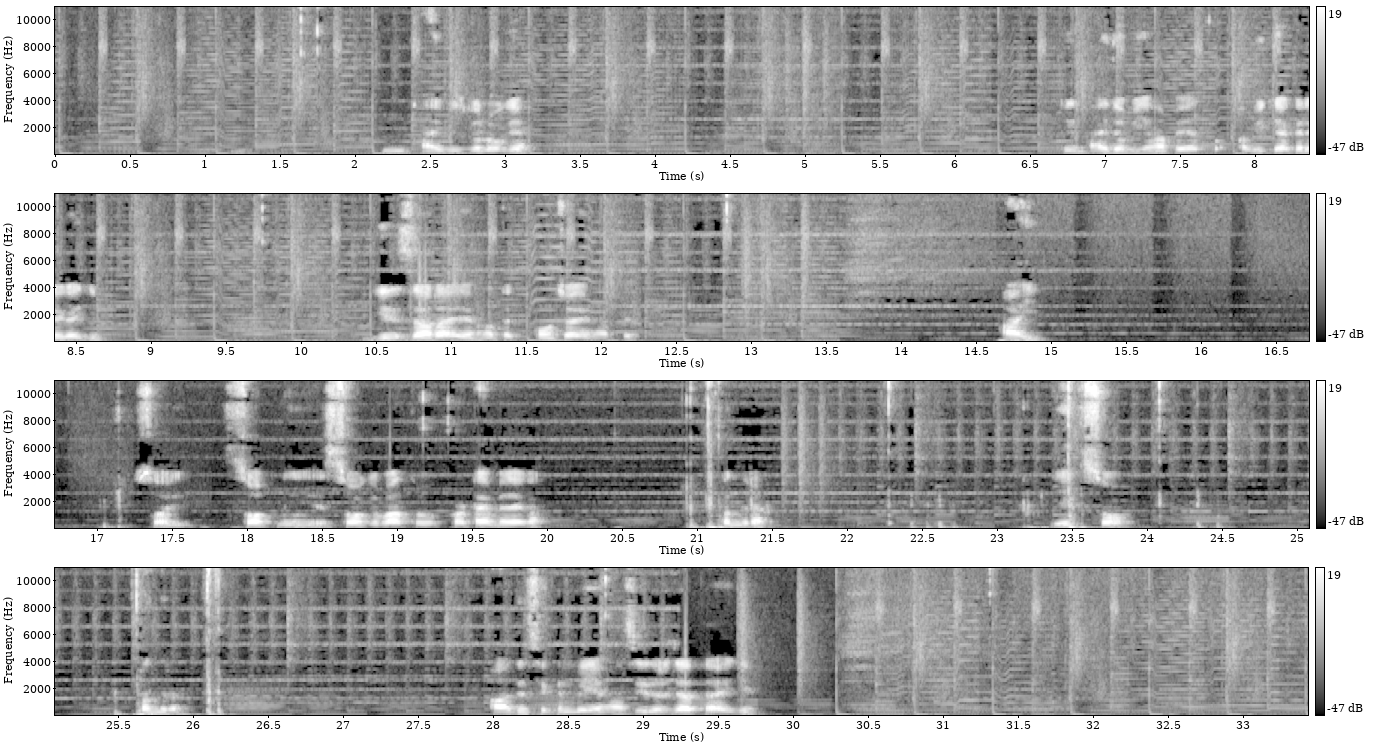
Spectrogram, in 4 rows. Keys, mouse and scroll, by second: 1.7-3.5 drag, 9.8-11.7 drag, 14.7 i, 19.3-21.1 drag, 22.7 BackSpace, 28.8-30.8 drag.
